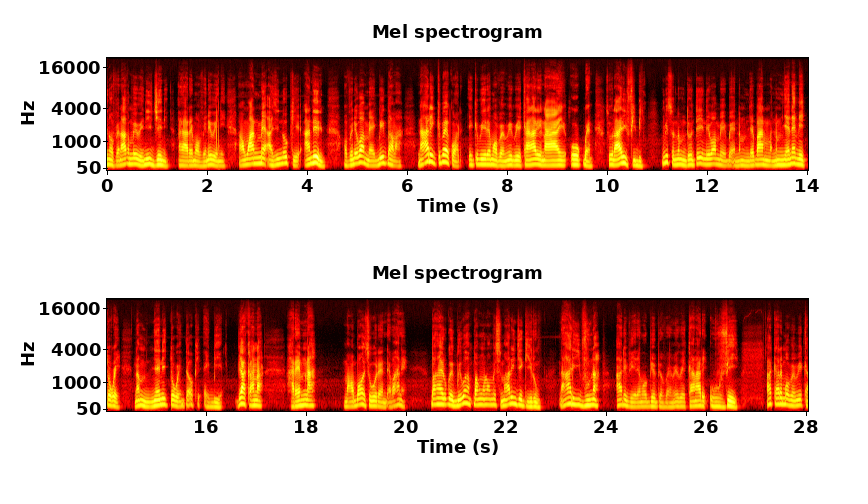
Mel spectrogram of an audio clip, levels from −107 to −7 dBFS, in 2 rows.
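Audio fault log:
2.19–2.26 s, loud pop: a quick double pop, peaking roughly 10 dB above the speech, which keeps going underneath. That's a sudden electrical step or pulse landing on the signal, likely from a plug, switch or static discharge, with the downstream circuitry shaping it into sharp hits.
6.86–6.88 s, loud pop: a single sharp pop, again roughly 10 dB over the speech, likely with the same kind of voltage pulse riding on top of the sound.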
